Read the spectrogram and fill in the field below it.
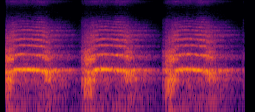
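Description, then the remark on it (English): A spoiler siren sound effect wails three times in a row, each loud, tonal whoop lasting just over a second with short gaps between, and no one talking over it. “So here is the spoiler siren.”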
